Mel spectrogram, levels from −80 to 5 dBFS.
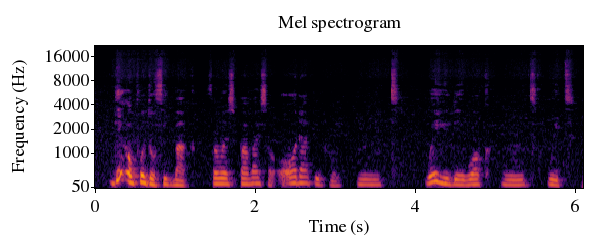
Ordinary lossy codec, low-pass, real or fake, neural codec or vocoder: MP3, 96 kbps; 19.8 kHz; real; none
